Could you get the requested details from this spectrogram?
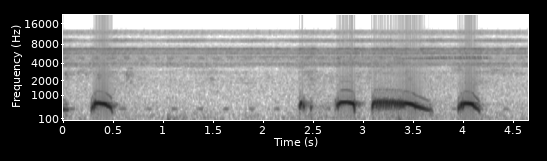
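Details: Trained lure spotted dove at ease on the ground, delivering low hollow coos: a single coo, a pause, then a phrase of short coo, rising-falling coo, long sliding descending coo and closing coo, with a quiet background hum.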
